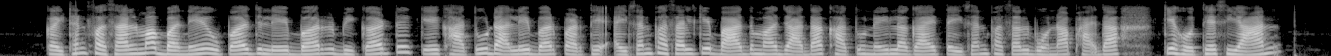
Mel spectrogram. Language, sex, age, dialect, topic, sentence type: Chhattisgarhi, female, 25-30, Western/Budati/Khatahi, agriculture, statement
